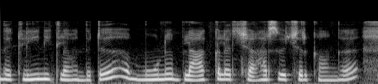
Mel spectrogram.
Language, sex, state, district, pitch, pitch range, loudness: Tamil, female, Tamil Nadu, Nilgiris, 225 Hz, 215-240 Hz, -13 LUFS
